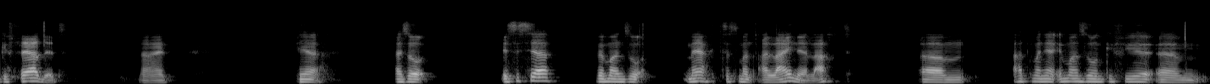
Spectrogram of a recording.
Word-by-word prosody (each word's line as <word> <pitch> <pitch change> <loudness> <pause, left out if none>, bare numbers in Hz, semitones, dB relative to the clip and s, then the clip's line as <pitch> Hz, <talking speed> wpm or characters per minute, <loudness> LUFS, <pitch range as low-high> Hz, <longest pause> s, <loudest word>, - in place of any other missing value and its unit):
gefährdet. 145 +5 +3 0.7
Nein. 90 0 -5 1.3
Ja. 120 -3 +1 0.7
Also, 120 0 +3 0.7
es 130 +2 -1
ist 155 +1 -5
ja 165 -1 +6 0.4
wenn 135 -2 +2
man 125 -2 +4
so 120 -2 0 0.4
merkt, 135 0 0
dass 130 +1 -8
man 120 -3 0
alleine 110 +2 +2
lacht, 130 +10 -4 0.7
ähm, 110 -1 +1 0.4
hat 135 0 -5
man 135 - 0
ja 135 - +2
immer 135 +3 -1
so 135 +1 0
'n 125 -1 -1
Gefühl: 125 -1 -2
„Ähm 100 -3 -3
125 Hz, 120 wpm, -29 LUFS, 110-135 Hz, 1.3 s, ja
